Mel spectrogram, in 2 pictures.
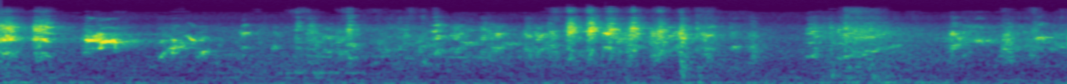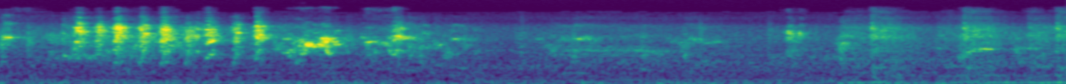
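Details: Colony of budgerigars chattering together: dense, overlapping high warbling and squeaky chirps from many birds at once, occasional flapping wings, over a constant low-pitched background hum.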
